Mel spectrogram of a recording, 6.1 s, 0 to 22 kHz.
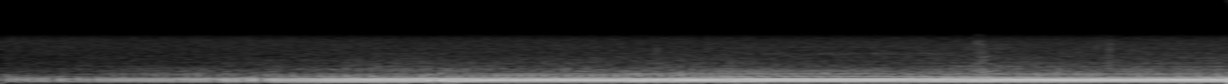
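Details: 600bhp Mitsubishi Evo 8 MR with a lumpy low rumble climbing as revs build, with irregular cracks and pops about three or four a second from anti-lag or misfire.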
